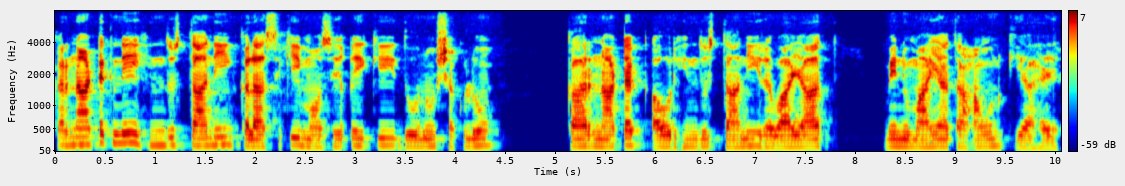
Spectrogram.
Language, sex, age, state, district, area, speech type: Urdu, male, 30-45, Delhi, South Delhi, rural, read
